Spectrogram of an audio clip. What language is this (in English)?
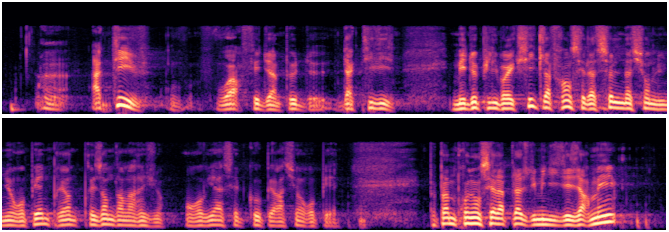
French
